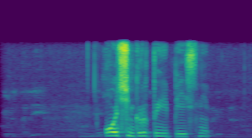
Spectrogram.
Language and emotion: Russian, positive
